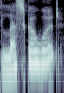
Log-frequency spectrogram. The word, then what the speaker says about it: Lescault-Wood: Apparently it's Lescault-Wood, but I've always said Lescault-Wood, or just called him LW or LW because efficiency.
